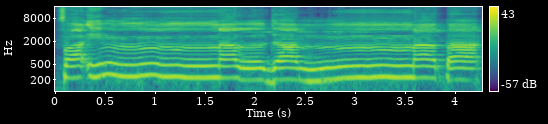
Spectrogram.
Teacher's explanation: এই যে নুনে তাজদিদ অবশ্যই গুন্নাহ করে পড়তে হবে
